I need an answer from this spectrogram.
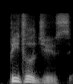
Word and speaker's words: Betelgeuse: Beetlejuice often pronounced Beetlejuice is a red super giant star that appears to be nearing the end of its life cycle.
